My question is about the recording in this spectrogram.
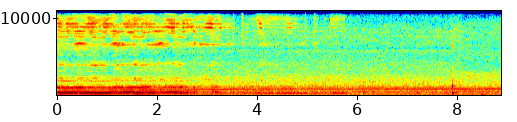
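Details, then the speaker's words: Vevor drill bit sharpener set to 118 degrees: steady small-motor hum with a gritty grinding hiss as the bit is pushed in gently and rotated until the grinding stops, the normal sharpening sound. "push it in gently until you hear it grind rotate it until it quits grinding you'll hear it"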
